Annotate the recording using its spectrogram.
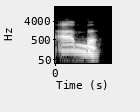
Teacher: با دونوں ہونٹوں کے تری والے حصے سے ادا ہوتا ہے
